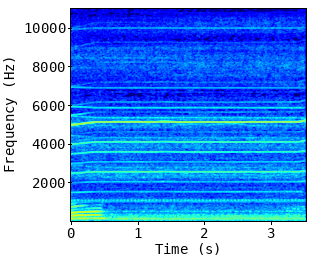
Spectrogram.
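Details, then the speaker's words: Brushless RC motor on SkyRC BMA01 analyzer at near full throttle; clean steady high whine, no rattle, peaking about 82 dB versus about 90 for new motors, healthy quiet motor. "full throttle. Ooh, this one's nice and quiet. Peaking at 82."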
